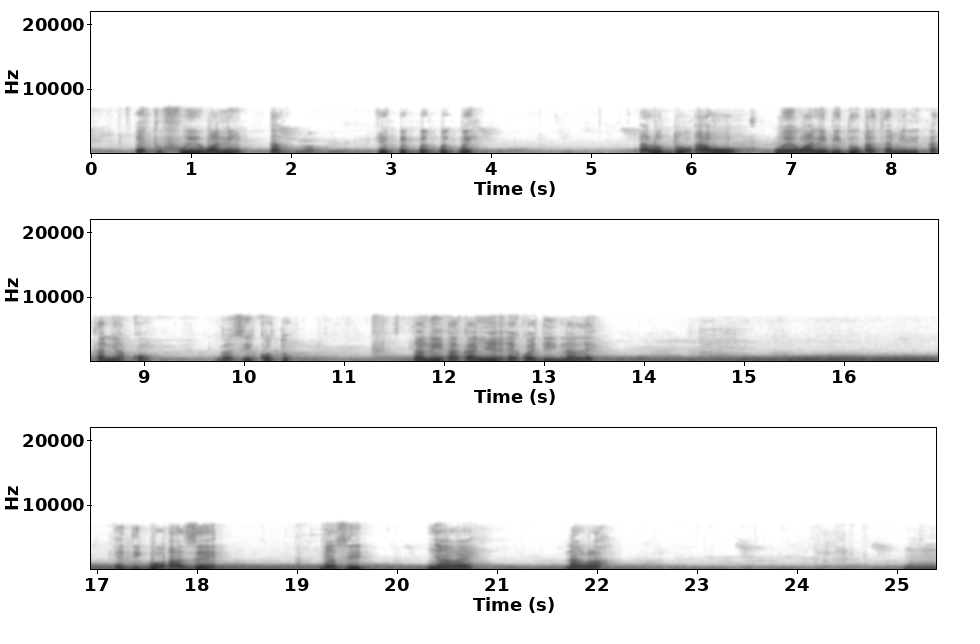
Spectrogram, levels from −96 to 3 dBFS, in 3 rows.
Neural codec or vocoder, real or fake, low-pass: none; real; 7.2 kHz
